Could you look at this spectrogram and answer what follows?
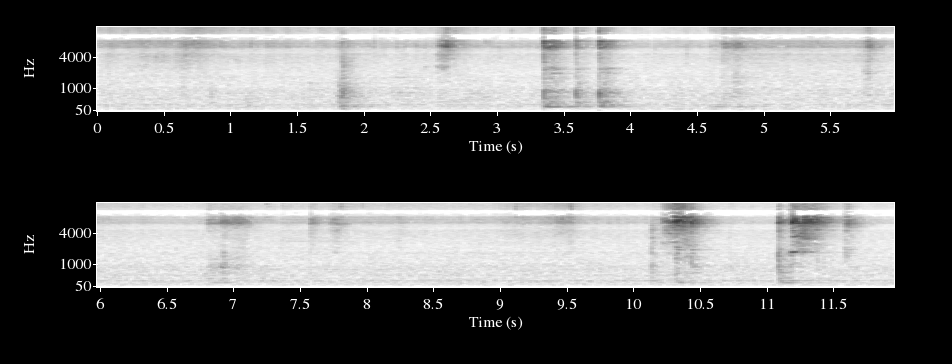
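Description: Metal spatula scraping and knocking against an iron kadhai as cooked beans are scooped out, in irregular separate strokes. A cluster of strokes comes about three and a half seconds in, and the loudest pair comes near the end.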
